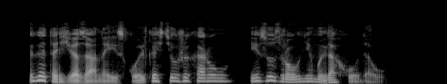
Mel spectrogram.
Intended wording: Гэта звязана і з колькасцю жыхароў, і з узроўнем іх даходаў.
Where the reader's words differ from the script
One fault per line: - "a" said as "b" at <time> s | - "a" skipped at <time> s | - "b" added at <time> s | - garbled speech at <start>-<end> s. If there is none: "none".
- "іх" skipped at 3.2 s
